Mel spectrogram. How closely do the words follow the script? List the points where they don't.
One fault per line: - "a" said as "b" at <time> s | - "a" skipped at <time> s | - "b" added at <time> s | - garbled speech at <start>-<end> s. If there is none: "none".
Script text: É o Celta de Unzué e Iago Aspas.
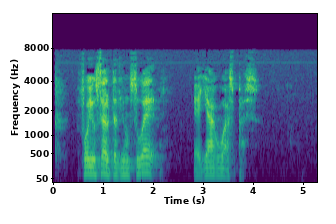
- "É" said as "Foi" at 0.6 s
